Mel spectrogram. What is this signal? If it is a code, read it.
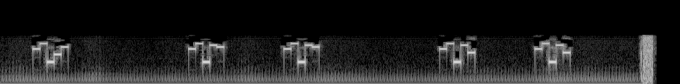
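Five-tone selective call (ZVEI), heard as quick runs of five tones, tones of about 80 ms. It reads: 88159 88109 88109 88106 88106
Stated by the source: ZVEI five-tone call 88402 received by SDR at feuerwehr-orlamuende.org fire brigade.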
